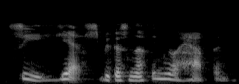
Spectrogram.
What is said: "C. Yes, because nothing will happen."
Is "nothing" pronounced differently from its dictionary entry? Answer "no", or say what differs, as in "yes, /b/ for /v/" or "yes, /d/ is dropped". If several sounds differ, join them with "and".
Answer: no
